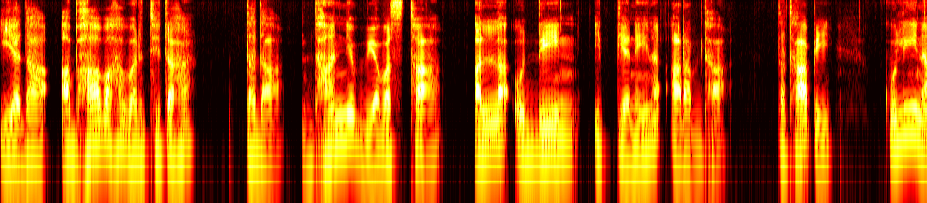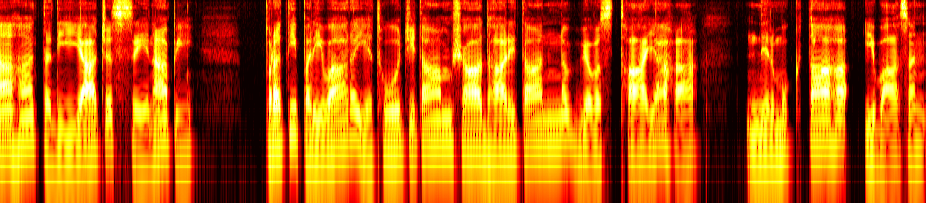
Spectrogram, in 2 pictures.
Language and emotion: Sanskrit, neutral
